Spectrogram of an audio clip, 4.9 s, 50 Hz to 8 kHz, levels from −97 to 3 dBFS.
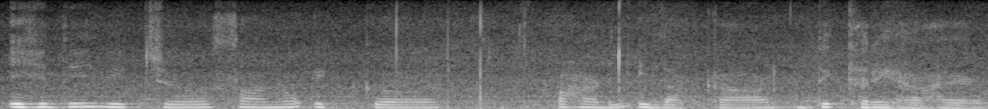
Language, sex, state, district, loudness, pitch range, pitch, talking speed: Punjabi, female, Punjab, Kapurthala, -20 LUFS, 190-225 Hz, 205 Hz, 110 wpm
